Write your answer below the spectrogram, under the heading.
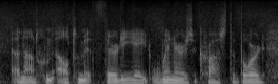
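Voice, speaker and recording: A man with an American accent speaks at a fairly low pitch. His intonation is monotone and flat, with noticeable background noise. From United States. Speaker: opera singer. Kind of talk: radio interview. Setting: radio studio.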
